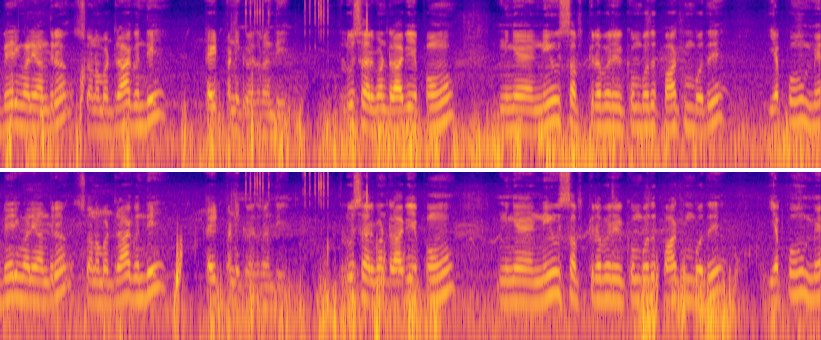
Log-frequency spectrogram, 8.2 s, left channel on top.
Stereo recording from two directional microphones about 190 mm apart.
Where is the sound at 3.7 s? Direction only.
20° left (ahead or behind).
